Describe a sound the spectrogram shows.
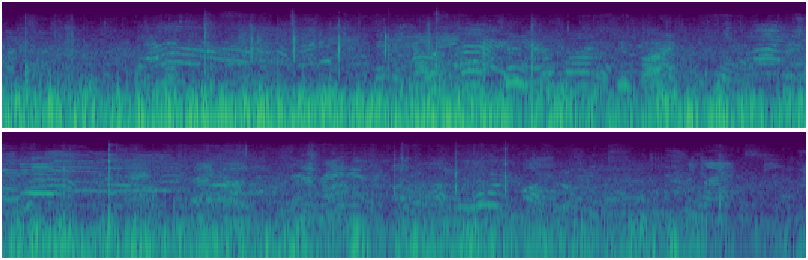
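Young players shout and cheer from a distance.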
